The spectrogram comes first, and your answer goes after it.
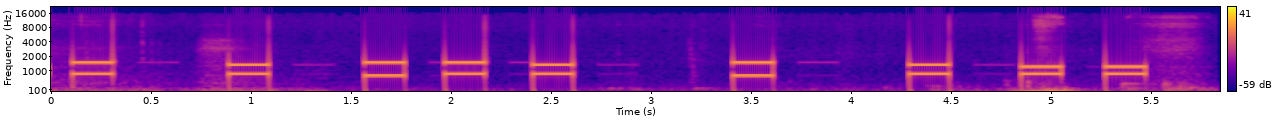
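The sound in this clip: Telephone keypad tones sound as a number is dialed. Nine short, clean two-pitch beeps come in an uneven rhythm, some in quick succession, fairly faint over a low background hiss.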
